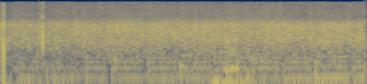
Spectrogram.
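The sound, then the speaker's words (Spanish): A theatre audience in Murcia, Spain breaks into sustained applause, a dense, steady wash of many hands clapping at once with a couple of sharper claps near the start, loud and unbroken throughout. “Os pido un gran y fuerte aplauso para todos los que habéis estado aquí en este teatro.”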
